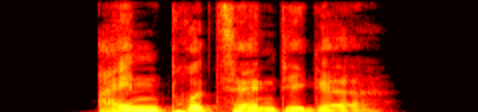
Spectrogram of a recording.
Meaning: inflection of einprozentig: 1. strong/mixed nominative/accusative feminine singular 2. strong nominative/accusative plural 3. weak nominative all-gender singular
- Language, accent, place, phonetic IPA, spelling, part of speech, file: German, Germany, Berlin, [ˈaɪ̯npʁoˌt͡sɛntɪɡə], einprozentige, adjective, De-einprozentige.ogg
